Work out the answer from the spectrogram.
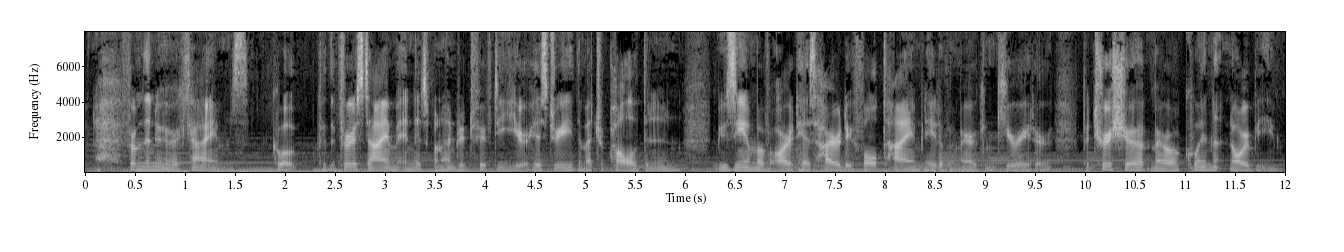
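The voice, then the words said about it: Congested, stuffed-up nasal voice. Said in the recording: “I sound kind of nasally today because my nose is a little stuffed up... I'm nasal-less, because my nose is stuffed up”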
